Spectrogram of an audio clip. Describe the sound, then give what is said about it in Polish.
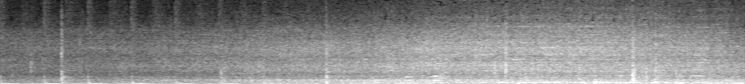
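A train arrives beside outdoor tennis courts in Poznań. Its broad, steady rumble swells over several seconds, with a quick run of sharp clacks early on and a few isolated knocks later. “Jeśli w tle słychać odgłos przyjeżdżającego pociągu, jednocześnie stukot tenisowych piłek”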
